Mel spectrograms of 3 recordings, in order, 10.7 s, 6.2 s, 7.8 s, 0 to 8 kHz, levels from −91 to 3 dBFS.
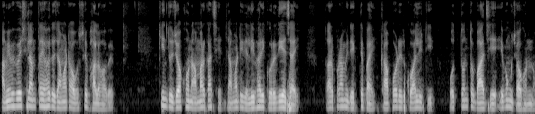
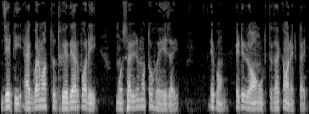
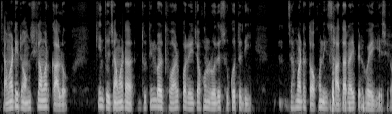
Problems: none marked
